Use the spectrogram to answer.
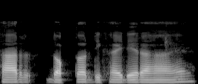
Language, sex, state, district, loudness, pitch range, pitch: Hindi, male, Assam, Kamrup Metropolitan, -21 LUFS, 105-115 Hz, 110 Hz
